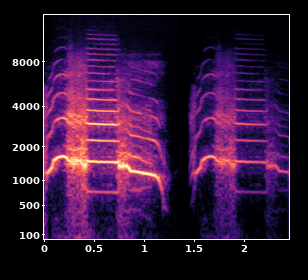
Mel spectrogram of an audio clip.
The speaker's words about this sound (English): As soon as we get there, we hear a woman from the bottom of the ravine yelling.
